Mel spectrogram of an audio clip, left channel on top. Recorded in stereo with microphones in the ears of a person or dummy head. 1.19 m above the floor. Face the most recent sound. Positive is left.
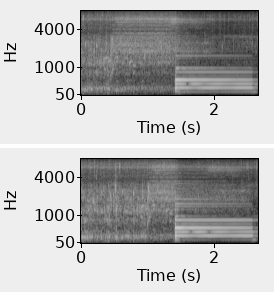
turn(degrees=-45)  # may be behind; listen again after turning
